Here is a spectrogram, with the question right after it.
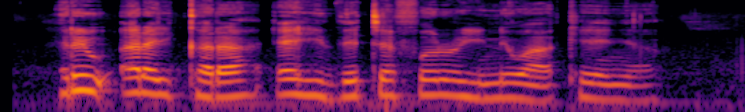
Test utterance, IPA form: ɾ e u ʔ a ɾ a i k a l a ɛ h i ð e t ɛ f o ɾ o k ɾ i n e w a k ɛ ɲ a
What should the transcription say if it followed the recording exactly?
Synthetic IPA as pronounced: ɾ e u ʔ a ɾ a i k a ɾ a ɛ h i ð e t ɛ f o ɾ o ɾ i n e w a k ɛ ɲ a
